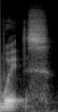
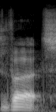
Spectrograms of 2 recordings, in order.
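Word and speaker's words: Wirtz: I've gone Florian Wits. Florian Vvers. Verts. Yes. It's spelled wits.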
